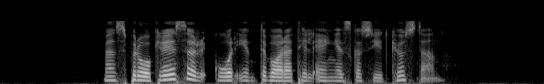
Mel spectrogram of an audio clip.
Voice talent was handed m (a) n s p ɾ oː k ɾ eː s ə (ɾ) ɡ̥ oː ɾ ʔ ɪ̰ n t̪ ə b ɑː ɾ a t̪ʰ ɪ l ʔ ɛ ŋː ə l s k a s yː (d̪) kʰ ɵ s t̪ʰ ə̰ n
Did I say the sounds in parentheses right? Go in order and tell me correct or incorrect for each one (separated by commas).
incorrect, correct, correct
